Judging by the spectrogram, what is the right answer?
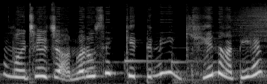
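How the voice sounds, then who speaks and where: A woman's voice: very high voice, very animated, a little slow, a little mellow, faint music behind, exaggerated voice. A woman voicing a young, squeamish daughter-in-law who grumbles and whines in a cartoon moral story. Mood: dismayed grumbling. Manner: whiny, complaining. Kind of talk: Hindi animated moral story dialogue.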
